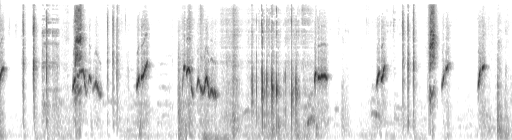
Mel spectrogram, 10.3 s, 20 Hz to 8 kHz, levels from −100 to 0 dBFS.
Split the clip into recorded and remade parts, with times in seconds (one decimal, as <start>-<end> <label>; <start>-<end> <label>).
0.0-4.3 recorded; 4.3-6.3 remade; 6.3-10.3 recorded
